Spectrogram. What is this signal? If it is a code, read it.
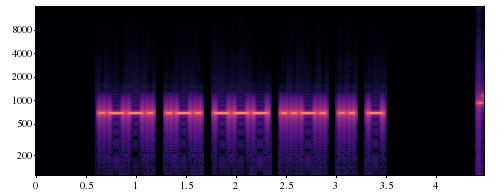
Morse code, heard as a keyed tone, about 25 wpm, 700 Hz. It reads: PROFIT
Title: Sentences from Top 800 Words - New Word Drill - 25wpm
